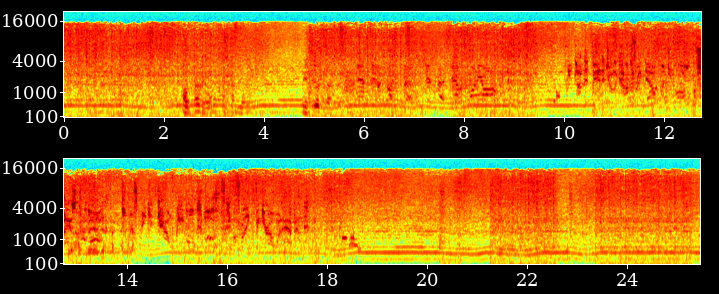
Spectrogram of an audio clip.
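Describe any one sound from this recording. Water splashes and rushes under a jet ski.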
